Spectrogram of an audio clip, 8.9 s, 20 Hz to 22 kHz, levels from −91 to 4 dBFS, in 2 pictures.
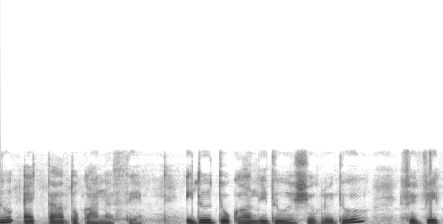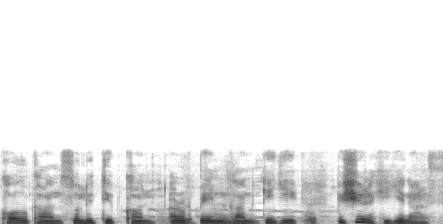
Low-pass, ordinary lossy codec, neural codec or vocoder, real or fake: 7.2 kHz; none; autoencoder, 48 kHz, 128 numbers a frame, DAC-VAE, trained on Japanese speech; fake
